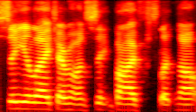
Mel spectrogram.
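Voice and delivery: normal talking voice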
